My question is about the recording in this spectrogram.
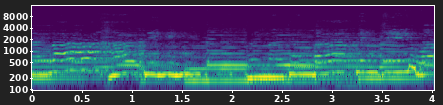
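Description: Live electronic keyboard music: held chords under a melody that moves from note to note.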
